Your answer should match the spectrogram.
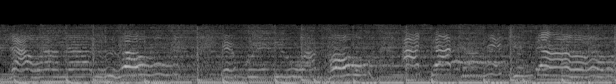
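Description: Live pop band performance: a woman singing held notes and runs that slide and waver in pitch, over bass guitar, drums and guitar.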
